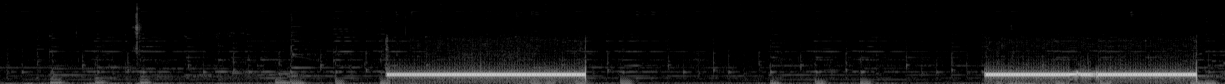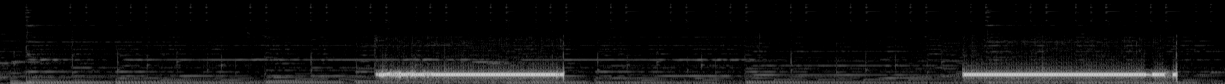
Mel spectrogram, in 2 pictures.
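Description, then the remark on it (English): A telephone ringback tone sounds four times while calling a cell phone number, each steady two-second burst separated by several seconds of near silence, preceded by a few faint clicks as the call connects. “Okay, this is the last number. I have got someone else to call, though.”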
